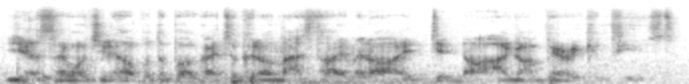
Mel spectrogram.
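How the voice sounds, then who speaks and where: Male player, low voice, reassuring, music bed clear. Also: fairly even intonation, normal speed.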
